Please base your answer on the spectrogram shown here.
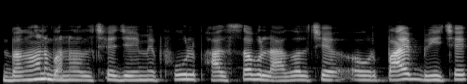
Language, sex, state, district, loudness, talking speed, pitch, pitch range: Maithili, female, Bihar, Supaul, -20 LUFS, 165 wpm, 205 Hz, 195-220 Hz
